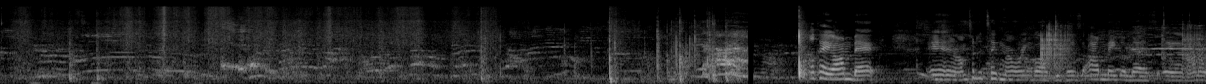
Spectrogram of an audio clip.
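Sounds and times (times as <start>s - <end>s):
children talking and playing: 0.0s - 8.0s, 8.6s - 12.0s.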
